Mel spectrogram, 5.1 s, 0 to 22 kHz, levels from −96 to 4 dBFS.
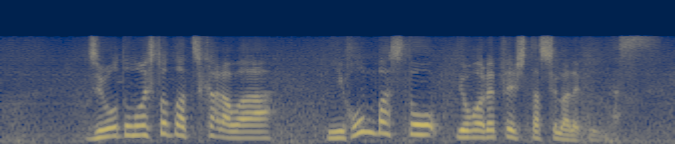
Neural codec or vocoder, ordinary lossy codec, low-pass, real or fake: codec, 16 kHz, 0.7 kbps, FocalCodec; none; none; fake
